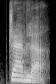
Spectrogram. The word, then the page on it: traveller: Indian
